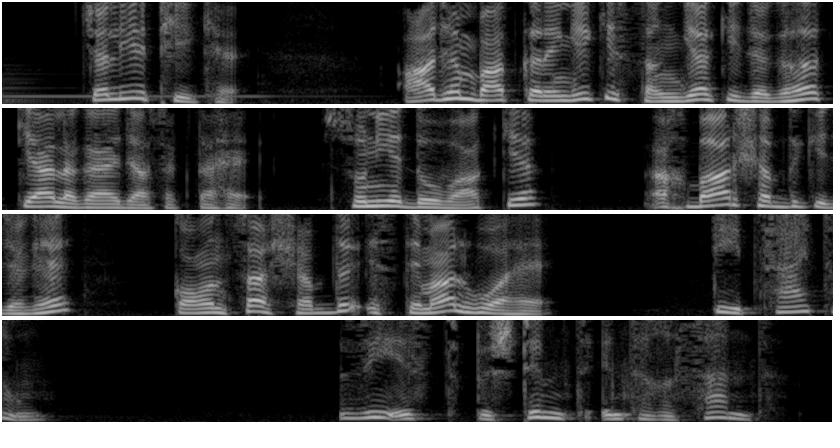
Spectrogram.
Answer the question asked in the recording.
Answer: शब्द अखबार की जगह सर्वनाम जी लगाया गया है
